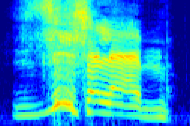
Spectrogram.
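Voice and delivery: high, drawn-out little shriek. A narrator's reading. Baby sister protesting at villainous guardian, shrieking. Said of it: "Sunny shrieked".

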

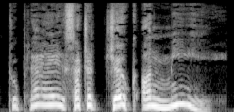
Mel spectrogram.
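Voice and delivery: high, loud, slow outrage; indignant. A narrator's reading. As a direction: declaim it in wounded indignation. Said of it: "The news was received with indignation".

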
